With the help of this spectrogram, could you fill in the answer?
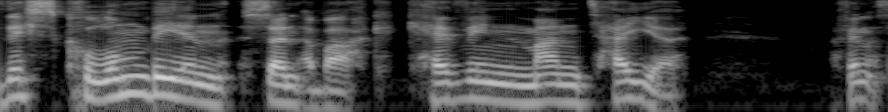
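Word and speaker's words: Mantilla: Colombian Center back Kevin Mana I think that's how you pronounce his name Double L in Spanish he's a why isn't it so yeah Mantia you know what I'm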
